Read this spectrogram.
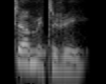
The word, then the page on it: termitary: Indian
